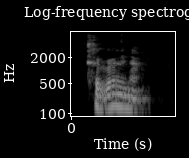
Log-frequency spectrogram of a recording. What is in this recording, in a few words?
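"corona", British English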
